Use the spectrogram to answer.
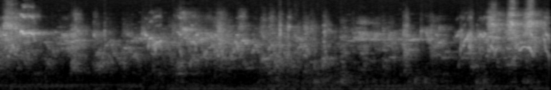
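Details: Budgerigar noises: high chirps and wavering twittering notes in quick succession from pet birds, with a faint low hum underneath.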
